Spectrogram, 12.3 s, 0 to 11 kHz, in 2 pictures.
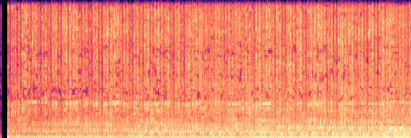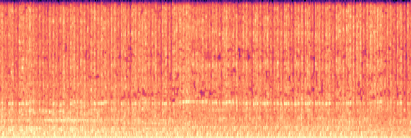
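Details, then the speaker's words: Volvo excavator diesel, sitting unused for 7 years, with a converted ignition switch and some cut wires. It now runs steadily with a firm, regular clatter and no misfires, though one minor issue remains. "Ayun may isue pa tayo konti. So umandar na."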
